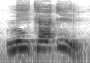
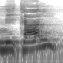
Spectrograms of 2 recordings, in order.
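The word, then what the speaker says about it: ميكائيل: Mikael is also pronounced differently, Mikal and Mikael.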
